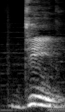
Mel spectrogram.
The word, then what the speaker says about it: din: Dean. In English I'll spell it d i n.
